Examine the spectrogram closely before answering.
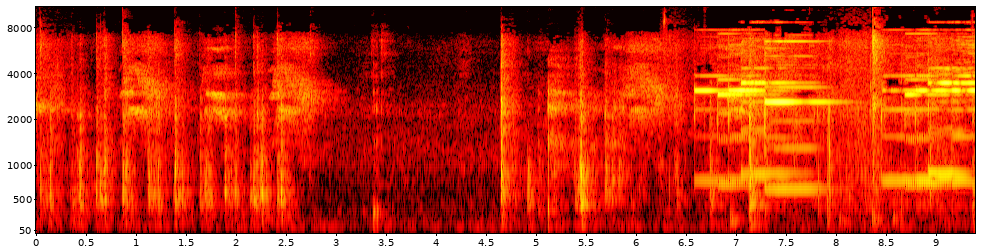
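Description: A mobile phone ringtone starts about six and a half seconds in, a melody of sustained electronic notes and the loudest sound here. Before it there are scattered clicks and rustles of handling.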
